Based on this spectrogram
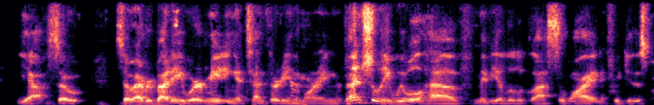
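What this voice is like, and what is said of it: Hoarse voice from sore throat. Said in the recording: “I'm getting over a sore throat. So excuse my voice”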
